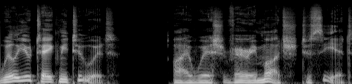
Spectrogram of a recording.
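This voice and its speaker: A man growls in a booming put-on character voice at a medium pitch, with very wide pitch swings and a moderate pace, recorded dry and close with no echo against a silent background on a very clean recording. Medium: read story. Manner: commanding, loud.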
